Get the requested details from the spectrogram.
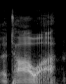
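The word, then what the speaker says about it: Ottawa: email and said you know it actually is pronounced atawa he said in El Gman so Tucker Carlson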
